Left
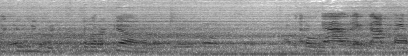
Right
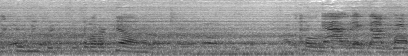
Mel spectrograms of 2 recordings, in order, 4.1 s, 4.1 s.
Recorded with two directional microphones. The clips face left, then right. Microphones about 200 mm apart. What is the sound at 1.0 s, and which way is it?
Speech, 5° right (ahead or behind).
